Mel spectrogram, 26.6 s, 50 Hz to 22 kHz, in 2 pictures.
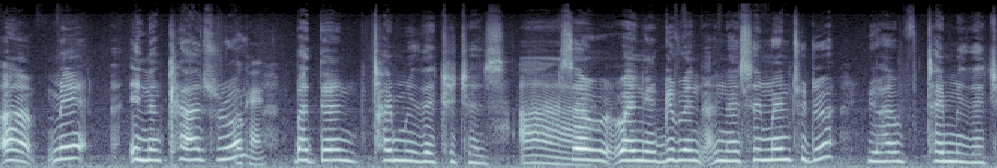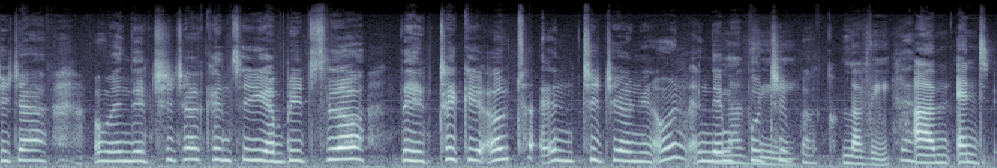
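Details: Dysarthria in a 25-year-old woman with cerebral palsy from brain damage due to lack of oxygen at birth during prolonged labour, affecting movement, coordination and speech.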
